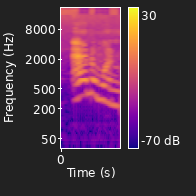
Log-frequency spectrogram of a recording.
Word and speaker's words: Anaiwan: I'm from Hahndorf in South Australia, and I'm with Col on Anaiwan land.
